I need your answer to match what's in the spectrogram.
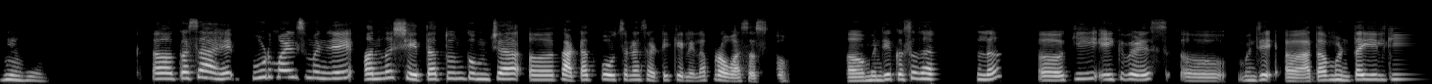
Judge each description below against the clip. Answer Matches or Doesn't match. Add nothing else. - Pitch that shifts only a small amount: Doesn't match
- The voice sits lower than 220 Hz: Doesn't match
